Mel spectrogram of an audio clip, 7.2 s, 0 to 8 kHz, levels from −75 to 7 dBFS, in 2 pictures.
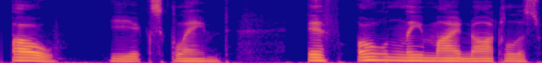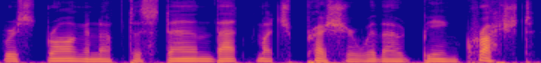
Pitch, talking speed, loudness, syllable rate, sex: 110 Hz, 150 wpm, -21 LUFS, 4.7 syllables/s, male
